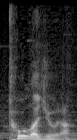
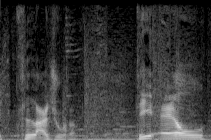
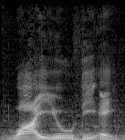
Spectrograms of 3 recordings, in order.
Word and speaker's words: tlayuda: I was calling it a Tulajuda. It's actually called a Tlajuda. Tlayuda.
